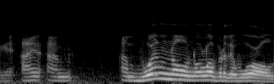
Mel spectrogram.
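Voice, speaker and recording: A man with a Spanish accent speaks at a fairly quick pace in a dark, mellow tone. His pitch is high and his intonation lively. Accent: noticeable Spanish accent in English. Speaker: nuclear engineer giving a colloquium talk. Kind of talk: lecture. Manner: animated, informal with many fillers.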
